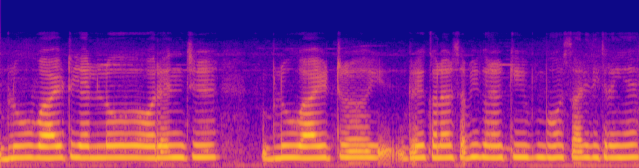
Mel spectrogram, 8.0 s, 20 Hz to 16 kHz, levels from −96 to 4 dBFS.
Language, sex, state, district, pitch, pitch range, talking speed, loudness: Hindi, female, Uttar Pradesh, Deoria, 255 Hz, 250-260 Hz, 120 wpm, -14 LUFS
